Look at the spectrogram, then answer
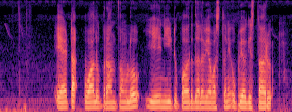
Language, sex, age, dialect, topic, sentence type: Telugu, male, 25-30, Utterandhra, agriculture, question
